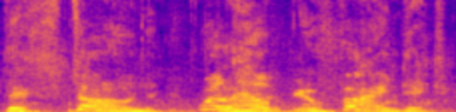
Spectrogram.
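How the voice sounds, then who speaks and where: An actor playing a gluttonous, cowardly male demon in a video game, theatrical and drawn-out, given to pleading and bluster. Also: high voice, animated, creaky, heavily acted. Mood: panicked pleading. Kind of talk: video game villain voice acting. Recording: music under the voice.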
